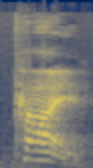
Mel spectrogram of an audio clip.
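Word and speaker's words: 太: पास पहला वर्ड है थाई, TAI, थाई। Chinese के अंदर हम जानते हैं कि टी को थे के तौर पर प्रोनाउंस किया जाता है, ठीक है, थे की तरह।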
